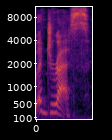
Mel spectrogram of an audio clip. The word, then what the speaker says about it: address: So, the verb address has the the stress on the second syllable.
